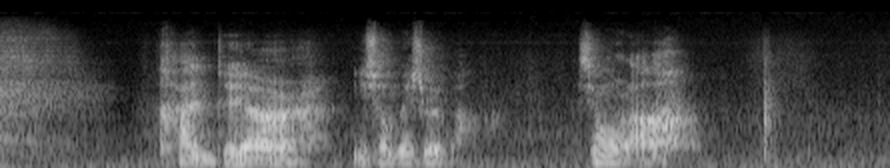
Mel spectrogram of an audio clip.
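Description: A man speaks quietly and calmly, close by.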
